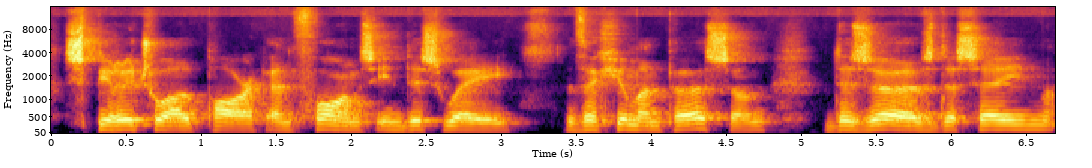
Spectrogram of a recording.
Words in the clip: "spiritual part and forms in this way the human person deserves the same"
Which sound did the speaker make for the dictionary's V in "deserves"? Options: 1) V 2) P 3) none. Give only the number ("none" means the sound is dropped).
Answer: 1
